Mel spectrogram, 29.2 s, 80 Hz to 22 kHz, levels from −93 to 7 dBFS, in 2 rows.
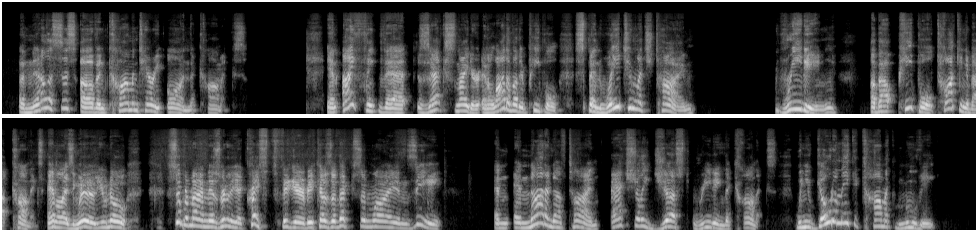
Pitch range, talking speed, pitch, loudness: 170-245 Hz, 135 wpm, 210 Hz, -18 LUFS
